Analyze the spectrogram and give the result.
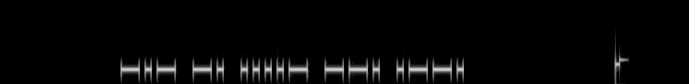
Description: Morse code, heard as a keyed tone, about 20 wpm, 700 Hz. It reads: KN4GP
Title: USA Call Signs - 5 Characters - 4x Character Spacing - 20wpm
